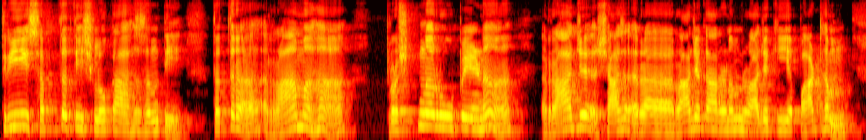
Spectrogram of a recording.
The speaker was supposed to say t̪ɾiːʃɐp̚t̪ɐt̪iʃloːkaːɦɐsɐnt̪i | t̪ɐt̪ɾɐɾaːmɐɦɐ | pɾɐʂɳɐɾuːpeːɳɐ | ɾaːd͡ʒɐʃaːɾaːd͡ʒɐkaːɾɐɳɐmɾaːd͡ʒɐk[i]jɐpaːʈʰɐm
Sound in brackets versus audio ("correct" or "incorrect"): incorrect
